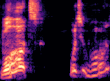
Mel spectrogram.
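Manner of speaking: high, rising incredulous questions; can't believe what you heard. Real, not acted. Disbelief at fence news.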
